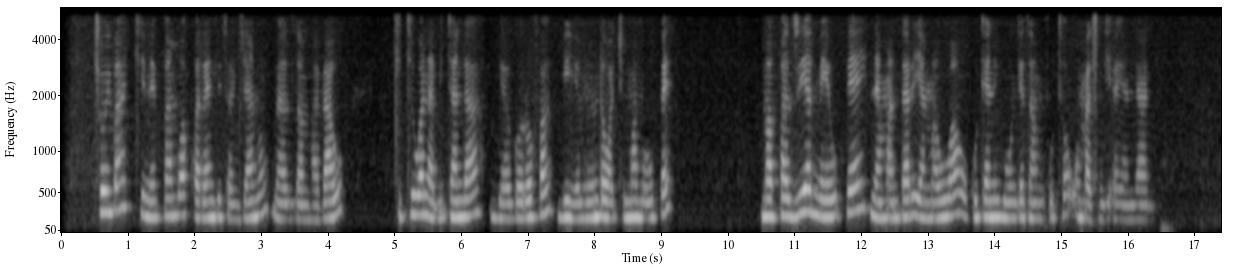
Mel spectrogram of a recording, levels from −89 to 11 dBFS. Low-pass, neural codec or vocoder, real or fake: 5.4 kHz; codec, 24 kHz, 0.9 kbps, WavTokenizer, medium speech release version 1; fake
